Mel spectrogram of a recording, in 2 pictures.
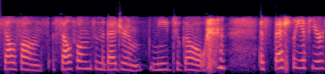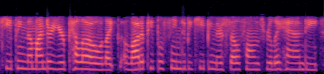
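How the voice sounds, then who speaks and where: A woman's voice: high-pitched, steady tone, normal speed, no room sound. Woman in her 40s, sounds younger, earnest and chatty with lots of ums, phone-line sound. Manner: earnest, with many fillers and restarts. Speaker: speaker on a teleconference call. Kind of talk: casual personal talk.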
